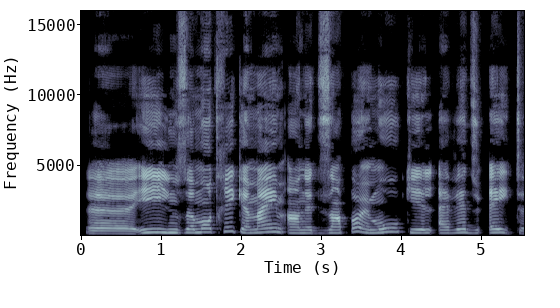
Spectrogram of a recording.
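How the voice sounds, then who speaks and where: High-voiced, slow-paced Québécois woman. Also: smooth. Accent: Québécois French. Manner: crude, teasing, frank, colloquial talk. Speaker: livestream host. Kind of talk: casual live chat reacting to viewers.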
